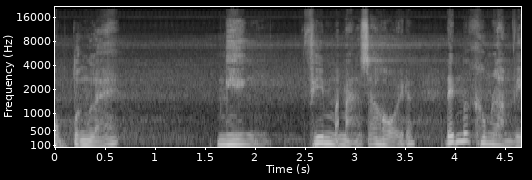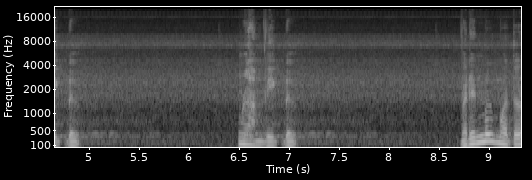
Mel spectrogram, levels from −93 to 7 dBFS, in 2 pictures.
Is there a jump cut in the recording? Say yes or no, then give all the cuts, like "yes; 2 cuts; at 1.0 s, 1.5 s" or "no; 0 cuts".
yes; 2 cuts; at 2.8 s, 6.5 s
